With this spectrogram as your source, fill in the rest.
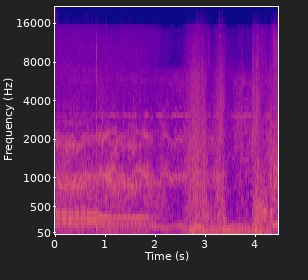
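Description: A BMW M4 in GTA 5 accelerates hard, its engine note rising and shifting while tires skid and squeal loudly, the screech growing rougher toward the end with no talking.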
